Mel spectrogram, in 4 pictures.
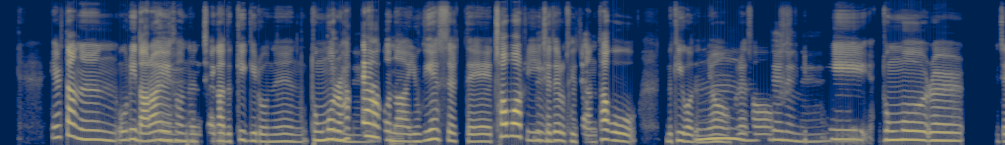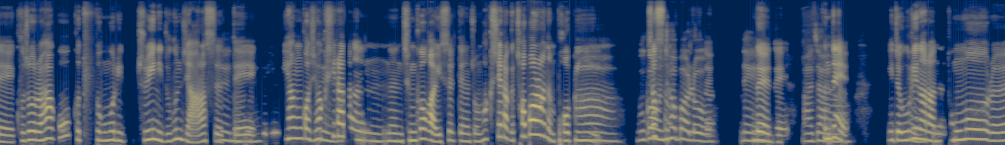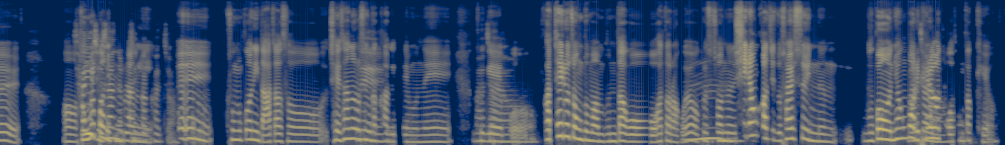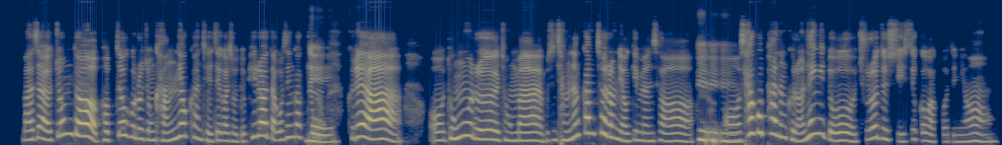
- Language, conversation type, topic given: Korean, unstructured, 아픈 동물을 버리는 일은 왜 문제일까요?
- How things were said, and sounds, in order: other background noise; distorted speech; tapping; unintelligible speech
